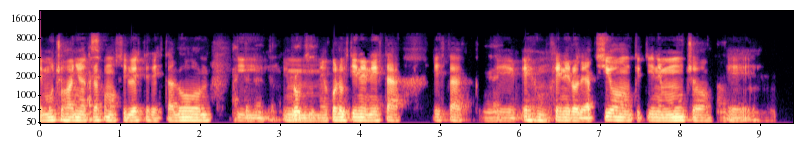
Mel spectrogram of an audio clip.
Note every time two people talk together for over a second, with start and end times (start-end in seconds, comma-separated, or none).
2.4-3.9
